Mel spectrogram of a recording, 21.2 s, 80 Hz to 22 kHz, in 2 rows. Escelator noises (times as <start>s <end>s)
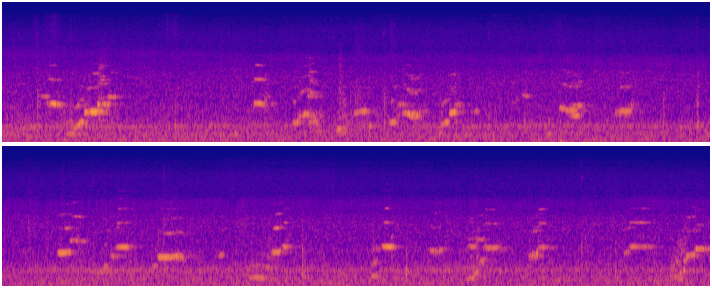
16.1s 21.2s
